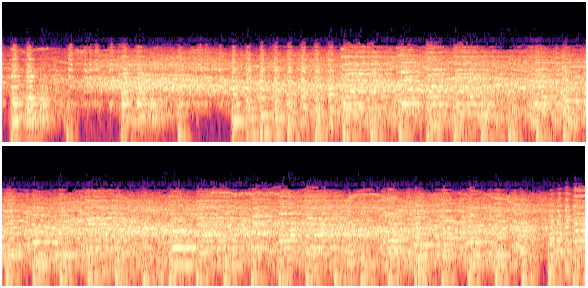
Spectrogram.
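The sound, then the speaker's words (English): A large crowd gathered in front of the old town hall makes a loud, steady roar of voices and cheering that fills the whole stretch without a break, with what sounds like band music mixed in. “here we are in front of the old town hall, and there's Fred welcoming the crowd”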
